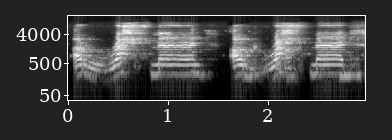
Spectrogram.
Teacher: Okay, trilling है but you don't do trilling. हल्का सा ट्रिलिंग का आ जाता है. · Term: ट्रिलिंग साउंड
